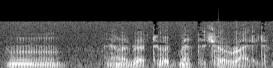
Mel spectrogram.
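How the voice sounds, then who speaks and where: Mysterious courtly eccentric, radio drama, gravelly and formal, on a dull, noisy old recording. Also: male voice, very deep voice, little pitch movement, moderate pace, dark tone. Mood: gracious. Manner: formal, hesitant, insistent, courteous. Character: mysterious, eccentric chess-playing gentleman, coaxing and courtly.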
